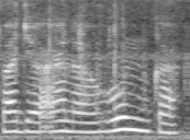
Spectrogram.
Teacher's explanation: mim mati bertemu dengan ka berarti izhar syafawi yang dibaca dengan jelas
